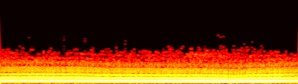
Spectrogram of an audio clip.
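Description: A car engine hums steadily while driving, a loud, low drone with layered harmonics that holds an even pitch, dipping slightly near the end. No one speaks.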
